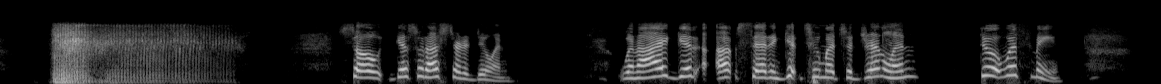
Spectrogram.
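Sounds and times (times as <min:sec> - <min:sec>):
person imitating a horse blowing out air: 0:00.5 - 0:02.4
speech: 0:03.5 - 0:05.2, 0:06.2 - 0:09.2, 0:09.8 - 0:11.0.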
